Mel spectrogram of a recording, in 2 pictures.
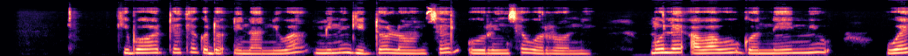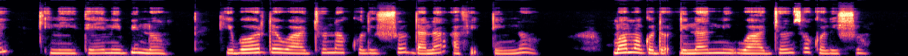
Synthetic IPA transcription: kibɔɾdɛt̪ɛɡɔdoɗːinanːiwaminɡidːɔlɔnsɛluɾinsɛwɔrːonːi | mulɛʔawawuɡɔnːenːi | wej | kʼinitenibinɔ | kʰibɔɾdɛwad͡ʒɔnakoliʃɔdanaʔafḭɗːinːɔ | mamaɡɔdo̰ɗːinanːiwad͡ʒɔnsɔkoliʃːɔ

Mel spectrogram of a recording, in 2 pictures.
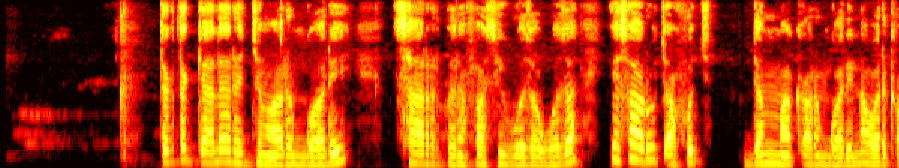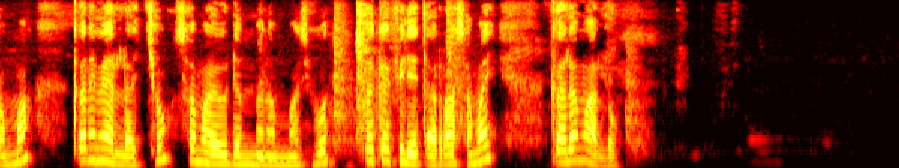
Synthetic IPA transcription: t̪ʼəkʼt̪ʼəkʼjaləɾəd͡ʒːɪmaɾɨŋɡʷad̪e | saɾbənəfasiwɔzawːɔzanjɛsaɾut͡ʃʼafo̞t͡ʃː | d̪əmːakʼəɾɨŋɡʷad̪enːawɔɾkʼamːakʼəlmjalːat͡ʃːɛwsəmajiwd̪əmːənamːas̬iho̞nb̥əkʰəfiljɛt̪ʼərːasəmaj | kʼələmalːəhu

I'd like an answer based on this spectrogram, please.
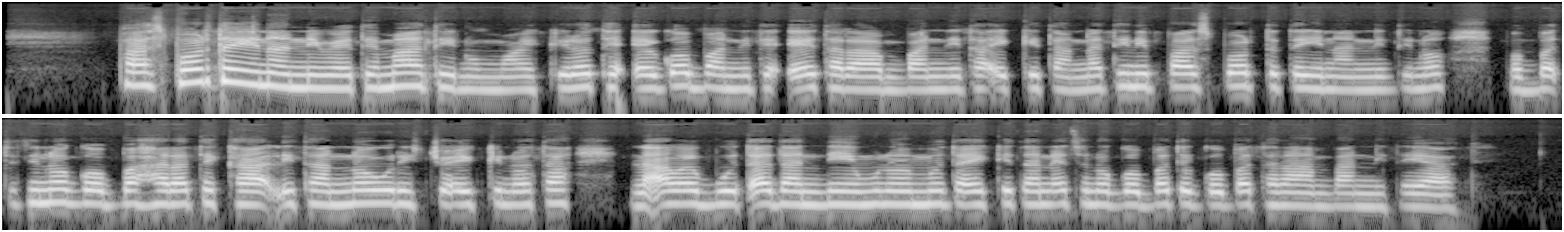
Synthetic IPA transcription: paːspoːɾt̪ɛjɪnɐnːɪweːt̪ɛmaːt̪iːnʊmːaɪkːɪd̪ɔt̪ɛʔeɡɔbɐnːɪt̪ɛʔeːt̪ɐɾaːmbɐnːɪt̪ɐɪkːɪt̪ɐnːɐt̪ɪnɪpaːspoːɾt̪ɛt̪ɛjɪnɐnːɪt̪ɪnɔb̥ɔbːɐt̪ʼːɪt̪ɪnɔɡɔbːɐɦɐɾɐt̪ɛkaːlːɪt̪ɐnːɔwʊɾɪt͡ʃːɔɪkːɪnɔt̪ɐlɐʔɐwɛbuːt̪ʼːɐd̪ɐnd̪imʊnɔɪmːɔt̪ɐɪkːɪt̪ɐnːɛɛt̪ːɪnɔɡɔbːɐt̪ɛɡɔbːɐt̪ɐɾaːmbɐnːɪt̪ɛjaːt̪ɛ̥

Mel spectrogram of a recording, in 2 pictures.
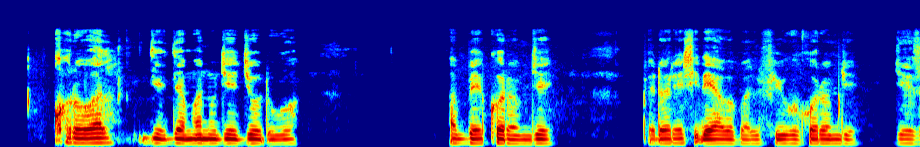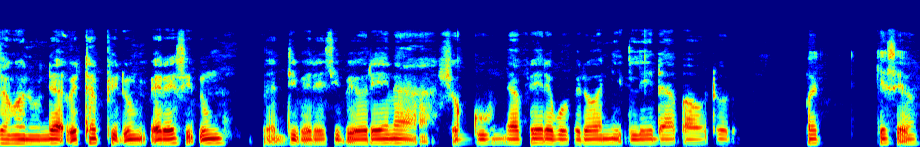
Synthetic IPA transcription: kʰɔɾɔwald͡ʒɛd͡ʒamanud͡ʒɛd͡ʒoɗuɡɔ | ʔabɛkɔɾɔmd͡ʒɛ | ɓɛɗɔɾesiɗɛababalfiɡɔkɔɾɔmd͡ʒɛ | d͡ʒɛzamanundɛɓɛtapːiɗumɓɛ̰ɾesḭɗum | ɓɛa̰dːiɓɛɾɛsiɓɛ̰ɾɛnaʃoɡːundafɛɾɛbɔɓɛɗɔwanːiɗilɛdaɓawɔtɔɗum | b̥at̚ | kɛsɛ̰ɗɔn

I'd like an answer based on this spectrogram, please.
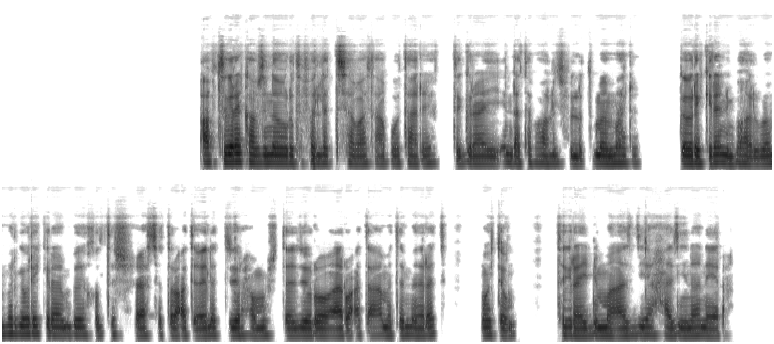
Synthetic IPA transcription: ʔaβt̪ʰɨɡɾajkʰaβzɨnɐβɾut̪ʰɐfɐlːɐt̪ʰːi̥sɐβat̪ʰaβot̪ʰaɾixt̪ʰɨɡɾajɨnd̪at̪ʰɐβahaluzɨfɐlːɐt̪ʼumɐmhɨɾ | ɡ̥ɐβɾekʰid̪anjɪbːahalumɐmhɨɾɡɐβɾekʰid̪anbɨxɨlɨt̪ʰːɐʃɪ̥ħʕasɐt̪ːɨɾʕat̪ʰiʕɨlɐt̪̚ɨzɾoħamːuʃt̪ʰɐzɐɾo̞aɾba̰ʕt̪ʰiʕamɐt̪ʰɐmɨhɾɐt̪ | mojt̪ʰo̞m | t̪ʰɨɡɾajd̪ɨmːaːzd̪ijaħazinaneɾa

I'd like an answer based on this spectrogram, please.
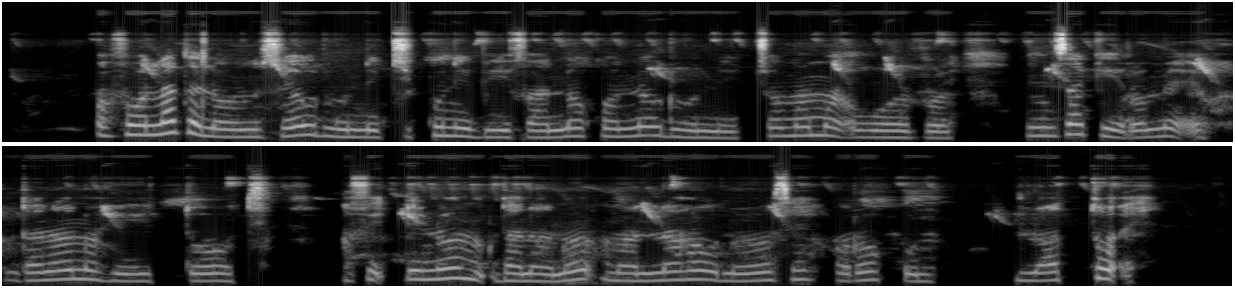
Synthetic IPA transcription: ʔɔfɔlːatɛlɔnsɛudunːit͡ʃːikunibifanːɔkɔnːɛudunːit͡ʃːɔmamawɔrːɔɛinsakiɾɔmɛ̰ʔɛdananɔhwitːoːti̥ | ʔafiɗːinɔdananɔmanːahɔnɔsɛhɔɾɔkːu | latːɔʔɛ

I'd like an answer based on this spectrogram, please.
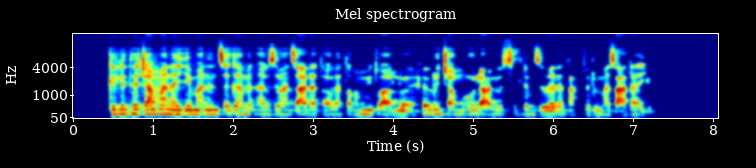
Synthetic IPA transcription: kʰɨlːɨt̪ʰɐt͡ʃʼamːanajːɛmanɨnt͡sʼɐɡamɨnaβzɨβant͡sʼaʕd̪at̪ʼawd̪at̪ʰɐxʼɐmːit̪ʼualːoħɨβɾit͡ʃʼamːɨɾulaʕliwsɨlːɨmzɨβɐlɐt̪ʼaħt̪ʰod̪ɨmːasʼaʕd̪aɨjːu

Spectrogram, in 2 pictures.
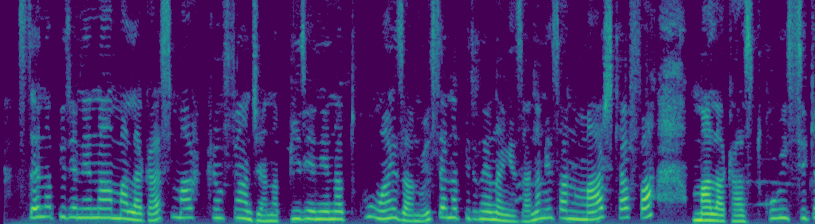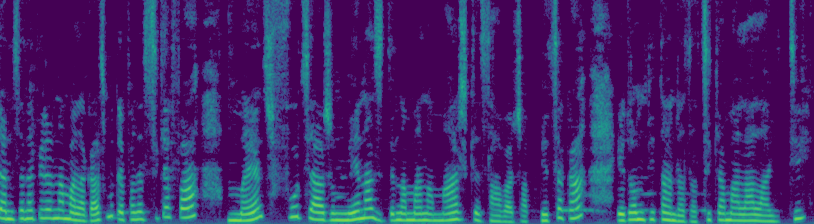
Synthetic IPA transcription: sejnəpiɾenenəmalaɡasimaɾikənfiaɳɖ͡ʐeanəpiɾenenət̪u̥kuãizaniwesenəpiɾenenaŋizanamesanimaɾi̥kʲafamalaɡasi̥t̪u̥kuisikʲanisejnəpiɾenenəmalaɡasimud̪efanat͡sikʲəfamajnt͡si̥fut͡siazimenanzit̪enəmanəmaɾikʲəzavaʈ͡ʂəb̥et͡sakaet̪aminp̪it̪aɳɖ͡ʐazat͡sikʲəmalalait̪i

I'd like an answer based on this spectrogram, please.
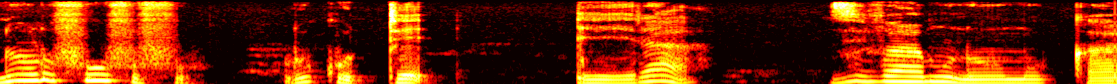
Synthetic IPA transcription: no̞ːlufuːfufṵ | lukutːe̞ː | ɾa | zivaːmuno̞ːmukʰːa

